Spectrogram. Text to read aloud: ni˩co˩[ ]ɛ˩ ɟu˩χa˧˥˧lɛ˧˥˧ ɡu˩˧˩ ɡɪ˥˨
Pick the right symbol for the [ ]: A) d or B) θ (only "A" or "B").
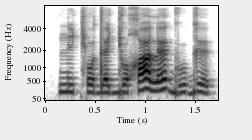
A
